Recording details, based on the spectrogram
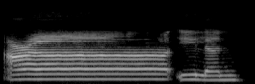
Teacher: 4 الف کے برابر اس کو کھینچیں گے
